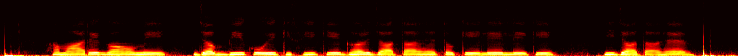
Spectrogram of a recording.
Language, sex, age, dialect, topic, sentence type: Hindi, female, 18-24, Garhwali, agriculture, statement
